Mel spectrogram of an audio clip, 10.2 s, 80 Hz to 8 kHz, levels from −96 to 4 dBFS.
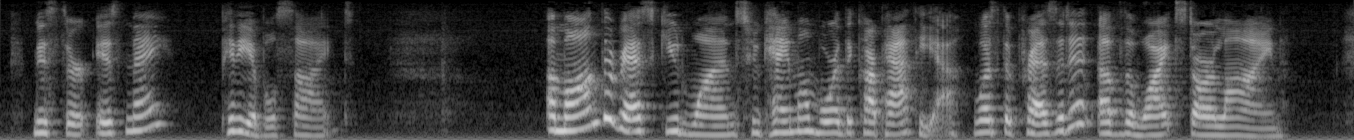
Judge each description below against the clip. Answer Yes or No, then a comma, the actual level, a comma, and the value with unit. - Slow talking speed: Yes, slow, 130 wpm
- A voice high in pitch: Yes, high, 230 Hz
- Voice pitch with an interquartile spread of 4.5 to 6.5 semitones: Yes, average, 5.0 semitones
